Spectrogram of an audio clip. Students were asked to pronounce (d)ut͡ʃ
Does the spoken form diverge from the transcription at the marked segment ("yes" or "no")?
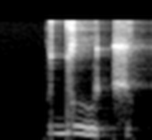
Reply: no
